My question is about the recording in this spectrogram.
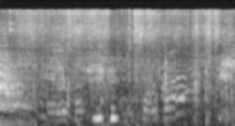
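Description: People shouting and yelling in short, loud cries, with two sharp yells about a second in.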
